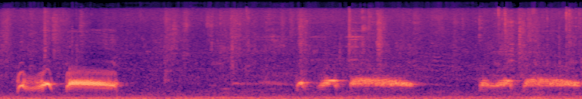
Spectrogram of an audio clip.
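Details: Spotted doves compared side by side in a cooing match. Low, smooth coos follow short rising lead-in notes, and one bird answers another. The sustained mellow tones sit over a quiet, steady background hum.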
